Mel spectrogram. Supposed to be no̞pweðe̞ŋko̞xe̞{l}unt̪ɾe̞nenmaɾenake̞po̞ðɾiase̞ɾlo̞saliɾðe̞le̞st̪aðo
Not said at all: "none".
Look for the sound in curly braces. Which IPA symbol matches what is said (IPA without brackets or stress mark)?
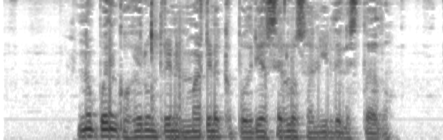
ɾ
